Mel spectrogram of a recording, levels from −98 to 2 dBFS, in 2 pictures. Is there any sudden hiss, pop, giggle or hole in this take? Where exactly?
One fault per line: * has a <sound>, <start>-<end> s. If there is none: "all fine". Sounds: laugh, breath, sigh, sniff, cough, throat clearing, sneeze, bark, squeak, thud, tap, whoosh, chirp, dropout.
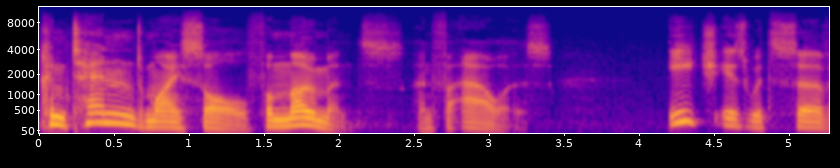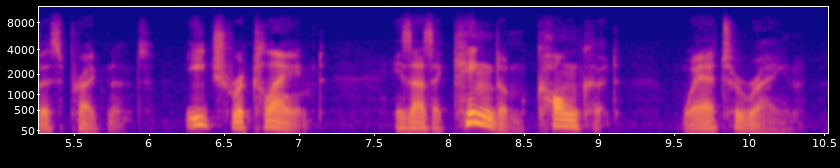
all fine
